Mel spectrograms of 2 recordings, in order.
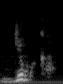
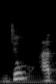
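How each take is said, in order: First: The word has a catch in the throat. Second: The word flows without a throat catch. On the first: "Jadi ada penekanan di tenggorokan" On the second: "Jumat dalam bahasa Indonesia"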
